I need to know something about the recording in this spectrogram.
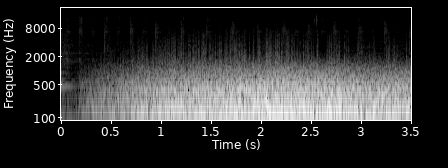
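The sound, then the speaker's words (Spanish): A deep, continuous rumbling roar swells within the first second and holds steady and loud, thick with low crackling bursts: the Cumbre Vieja volcano erupting on its 13th day, roaring with increasing explosions. “Y como escuchamos, no deja de rugir, ha incrementado también sus explosiones, aunque los expertos insisten en que el volcán mantiene cierta estabilidad.”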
